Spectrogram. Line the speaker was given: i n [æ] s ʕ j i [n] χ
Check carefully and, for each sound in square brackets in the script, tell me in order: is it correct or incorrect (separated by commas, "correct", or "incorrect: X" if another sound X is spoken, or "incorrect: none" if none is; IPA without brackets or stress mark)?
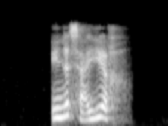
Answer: correct, incorrect: none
